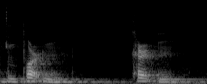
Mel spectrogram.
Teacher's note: La T es glotal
